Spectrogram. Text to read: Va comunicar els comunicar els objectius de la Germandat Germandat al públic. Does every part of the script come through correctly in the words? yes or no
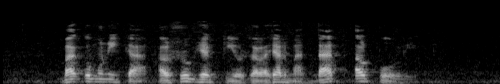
no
